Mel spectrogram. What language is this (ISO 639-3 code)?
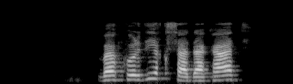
ckb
